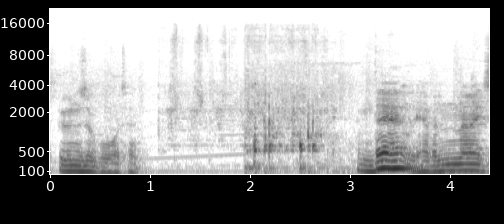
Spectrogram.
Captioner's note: spoon scrapes bowl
